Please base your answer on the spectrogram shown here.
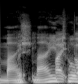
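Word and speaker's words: Mahito: Und da stirbt dann auch die Mutter der Hauptfigur, Machito. Chito wird da, glaube ich, ausgesprochen. Die Hauptfigur, Machito? – Na, Maito, aber man, das Maito. I ist so ein bisschen stumm, deswegen ist, da verbiegen sie sich in der Synchro im Film auch so ein bisschen, das Machito zu nennen.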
